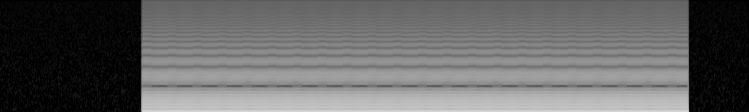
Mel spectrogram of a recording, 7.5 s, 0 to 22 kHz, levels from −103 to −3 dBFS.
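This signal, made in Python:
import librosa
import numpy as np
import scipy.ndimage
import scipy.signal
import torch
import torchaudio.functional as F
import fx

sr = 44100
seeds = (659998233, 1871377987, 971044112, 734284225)

y = fx.pulse(sr, length_s=5.46, hz=104.0, level_db=-19.5, duty_pct=11)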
